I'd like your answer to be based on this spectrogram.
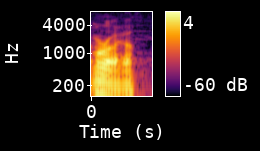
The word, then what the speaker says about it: Moriah: And after 3 days, hold on to that, that's important, they see Mount Moriah. Not to be confused with Moria from Lord of the Rings, so I'm being very careful with my pronunciations.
